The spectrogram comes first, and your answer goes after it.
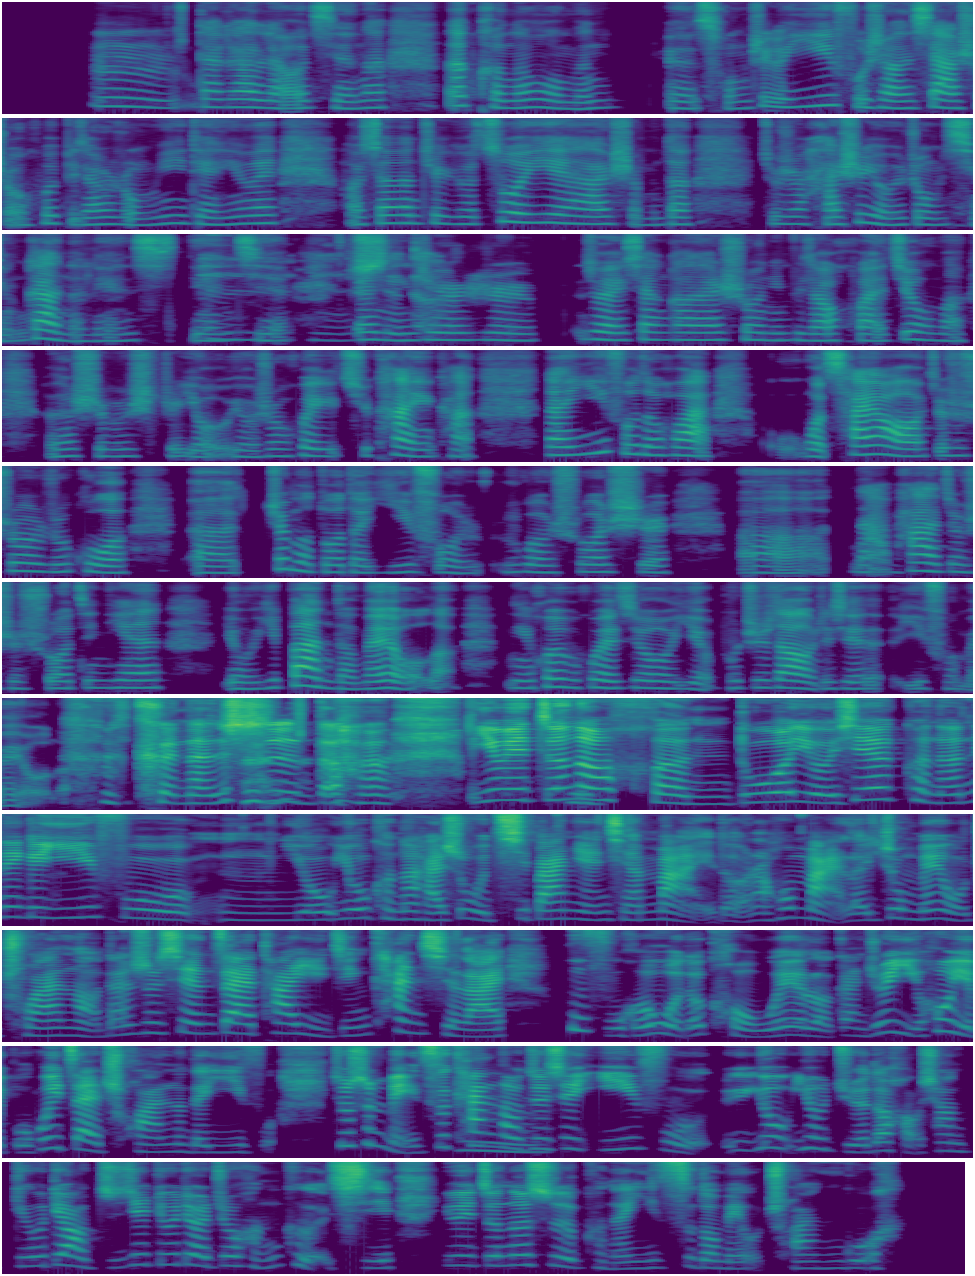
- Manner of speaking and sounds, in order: laughing while speaking: "可能是的"; laugh; chuckle
- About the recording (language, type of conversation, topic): Chinese, advice, 怎样才能长期维持简约生活的习惯？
